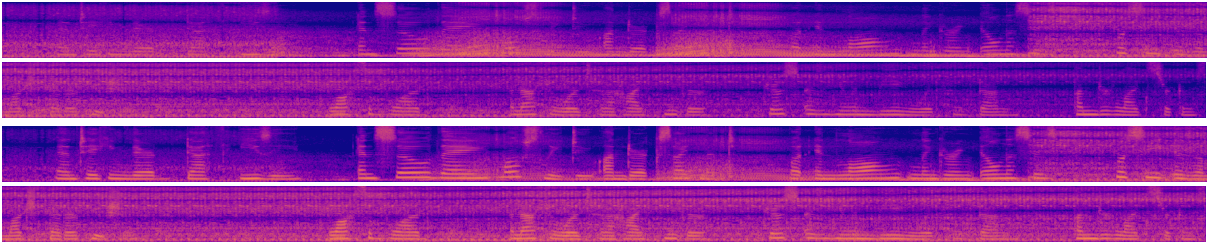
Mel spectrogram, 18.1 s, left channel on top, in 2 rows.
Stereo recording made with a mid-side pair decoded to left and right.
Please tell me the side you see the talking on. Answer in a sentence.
In this clip you hear the talking on the right.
